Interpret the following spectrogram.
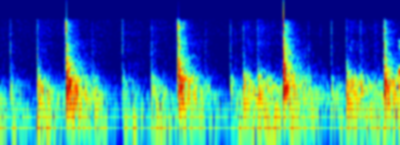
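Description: Percussion-only music played on drums: a fast, dense run of drum strokes with a harder accented hit about once a second.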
